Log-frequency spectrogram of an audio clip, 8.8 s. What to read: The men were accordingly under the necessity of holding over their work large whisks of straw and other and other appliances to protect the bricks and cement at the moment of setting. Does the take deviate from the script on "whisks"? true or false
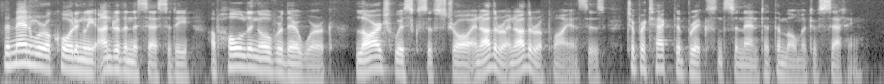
false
